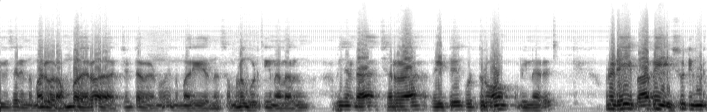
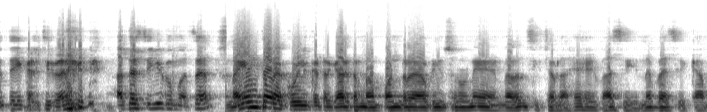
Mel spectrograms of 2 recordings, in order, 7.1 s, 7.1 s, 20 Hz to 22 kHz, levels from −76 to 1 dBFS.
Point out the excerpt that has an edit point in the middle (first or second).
second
